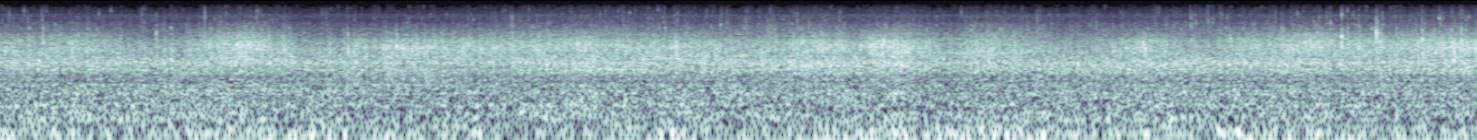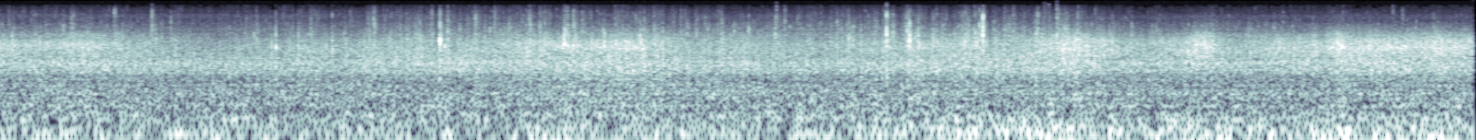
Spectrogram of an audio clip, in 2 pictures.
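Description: Steady rainfall, a faint, even hiss of rain with no thunder.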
